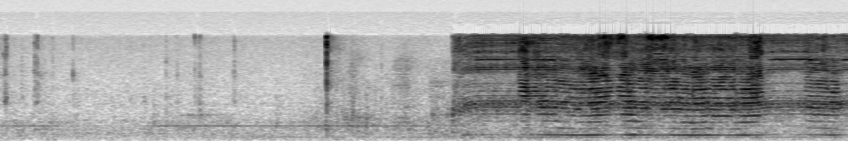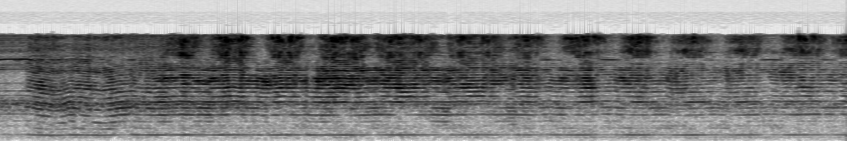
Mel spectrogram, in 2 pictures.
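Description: A few small clicks, then about four and a half seconds in a handheld micromotor starts and runs with a steady whine, its small abrasive bit grinding the acetate nose-pad area of a spectacle frame, the sound wavering as the bit is pressed on and eased off.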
